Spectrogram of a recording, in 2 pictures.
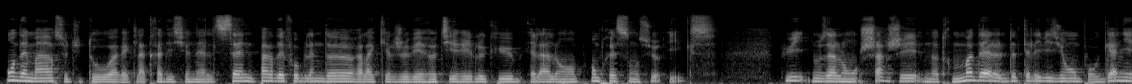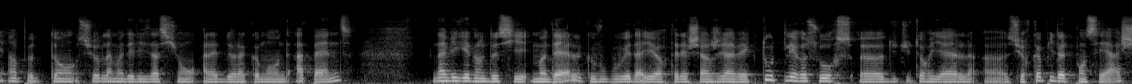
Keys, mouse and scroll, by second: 5.2 shift+right click, 6.0 x, 8.8 click.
